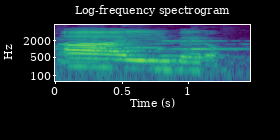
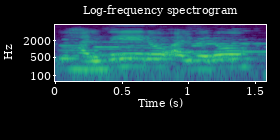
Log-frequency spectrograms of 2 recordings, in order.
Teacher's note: siempre arrancas acentuando la primera sílaba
